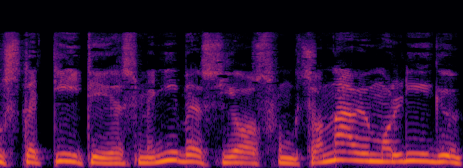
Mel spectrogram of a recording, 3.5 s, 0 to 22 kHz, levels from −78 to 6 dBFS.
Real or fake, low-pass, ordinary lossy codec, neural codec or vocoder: real; 9.9 kHz; AAC, 32 kbps; none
